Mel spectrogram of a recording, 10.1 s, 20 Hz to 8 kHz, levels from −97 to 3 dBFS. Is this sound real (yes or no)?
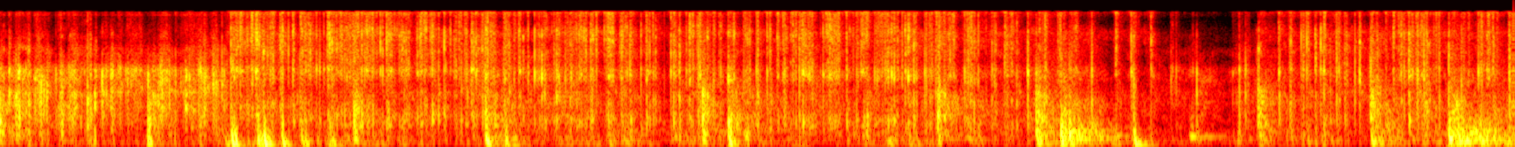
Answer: no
